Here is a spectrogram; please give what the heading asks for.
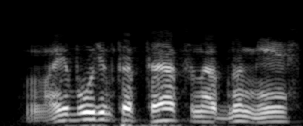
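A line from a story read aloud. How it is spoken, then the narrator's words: Irritated. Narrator (Russian): раздраженно заговорил Юра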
